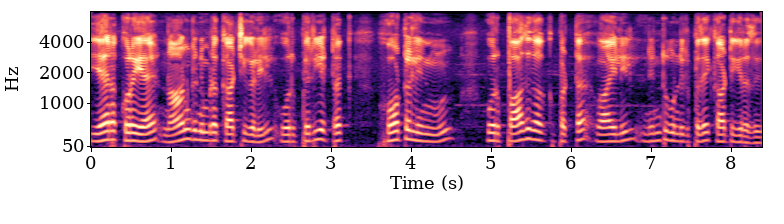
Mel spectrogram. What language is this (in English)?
Tamil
